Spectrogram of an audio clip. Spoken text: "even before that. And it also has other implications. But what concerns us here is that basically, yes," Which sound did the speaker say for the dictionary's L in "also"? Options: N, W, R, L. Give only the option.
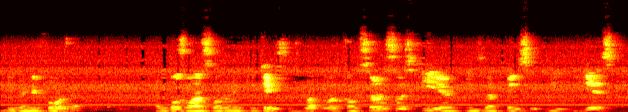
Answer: N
